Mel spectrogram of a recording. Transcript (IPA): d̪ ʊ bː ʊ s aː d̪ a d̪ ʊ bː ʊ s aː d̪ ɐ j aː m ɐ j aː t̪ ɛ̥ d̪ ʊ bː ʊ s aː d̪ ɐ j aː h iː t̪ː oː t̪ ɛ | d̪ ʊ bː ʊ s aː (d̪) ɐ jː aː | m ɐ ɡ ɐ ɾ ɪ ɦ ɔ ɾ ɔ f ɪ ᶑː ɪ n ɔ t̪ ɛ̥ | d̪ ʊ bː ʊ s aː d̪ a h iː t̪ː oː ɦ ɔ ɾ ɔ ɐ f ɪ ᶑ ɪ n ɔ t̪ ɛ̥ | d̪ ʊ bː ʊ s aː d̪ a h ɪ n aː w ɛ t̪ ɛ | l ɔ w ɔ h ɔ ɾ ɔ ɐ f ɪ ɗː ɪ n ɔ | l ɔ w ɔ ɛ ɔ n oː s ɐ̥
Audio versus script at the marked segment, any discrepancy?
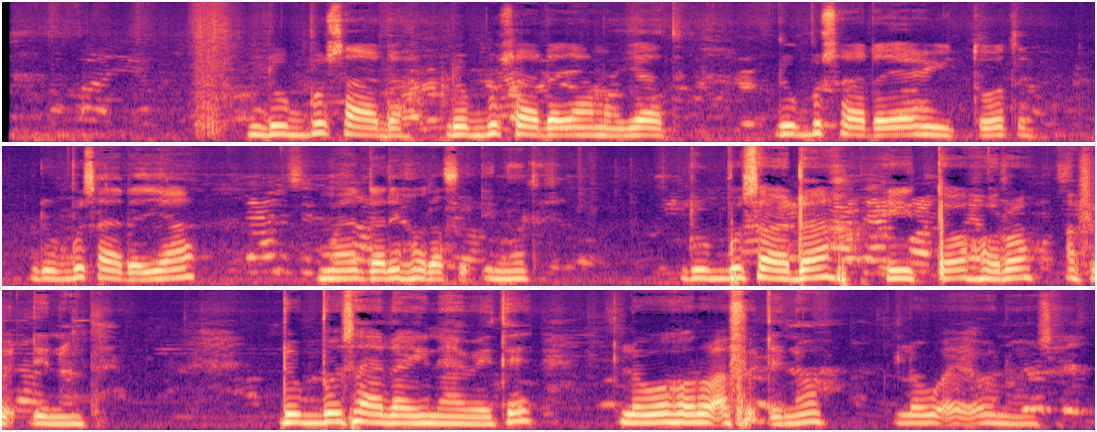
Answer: no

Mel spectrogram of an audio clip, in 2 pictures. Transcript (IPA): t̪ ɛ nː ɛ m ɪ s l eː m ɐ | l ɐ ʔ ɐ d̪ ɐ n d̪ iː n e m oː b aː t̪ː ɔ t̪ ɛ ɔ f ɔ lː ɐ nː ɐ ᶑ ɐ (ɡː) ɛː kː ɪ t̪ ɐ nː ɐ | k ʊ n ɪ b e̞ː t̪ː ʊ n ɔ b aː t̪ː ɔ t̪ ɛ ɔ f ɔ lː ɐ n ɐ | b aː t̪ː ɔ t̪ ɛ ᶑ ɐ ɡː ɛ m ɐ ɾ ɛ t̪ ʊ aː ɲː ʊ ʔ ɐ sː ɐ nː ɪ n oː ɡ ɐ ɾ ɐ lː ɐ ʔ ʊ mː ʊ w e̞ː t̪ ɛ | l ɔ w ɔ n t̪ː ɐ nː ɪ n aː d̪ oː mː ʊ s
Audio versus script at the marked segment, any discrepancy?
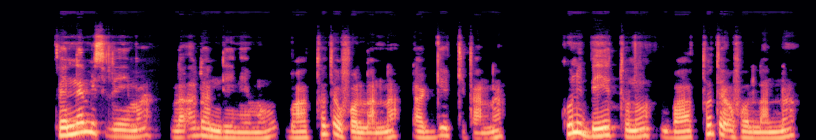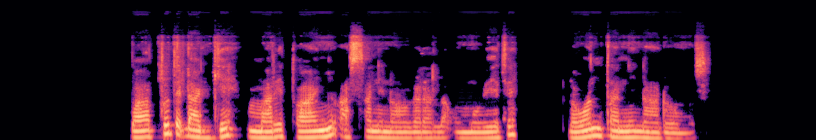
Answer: no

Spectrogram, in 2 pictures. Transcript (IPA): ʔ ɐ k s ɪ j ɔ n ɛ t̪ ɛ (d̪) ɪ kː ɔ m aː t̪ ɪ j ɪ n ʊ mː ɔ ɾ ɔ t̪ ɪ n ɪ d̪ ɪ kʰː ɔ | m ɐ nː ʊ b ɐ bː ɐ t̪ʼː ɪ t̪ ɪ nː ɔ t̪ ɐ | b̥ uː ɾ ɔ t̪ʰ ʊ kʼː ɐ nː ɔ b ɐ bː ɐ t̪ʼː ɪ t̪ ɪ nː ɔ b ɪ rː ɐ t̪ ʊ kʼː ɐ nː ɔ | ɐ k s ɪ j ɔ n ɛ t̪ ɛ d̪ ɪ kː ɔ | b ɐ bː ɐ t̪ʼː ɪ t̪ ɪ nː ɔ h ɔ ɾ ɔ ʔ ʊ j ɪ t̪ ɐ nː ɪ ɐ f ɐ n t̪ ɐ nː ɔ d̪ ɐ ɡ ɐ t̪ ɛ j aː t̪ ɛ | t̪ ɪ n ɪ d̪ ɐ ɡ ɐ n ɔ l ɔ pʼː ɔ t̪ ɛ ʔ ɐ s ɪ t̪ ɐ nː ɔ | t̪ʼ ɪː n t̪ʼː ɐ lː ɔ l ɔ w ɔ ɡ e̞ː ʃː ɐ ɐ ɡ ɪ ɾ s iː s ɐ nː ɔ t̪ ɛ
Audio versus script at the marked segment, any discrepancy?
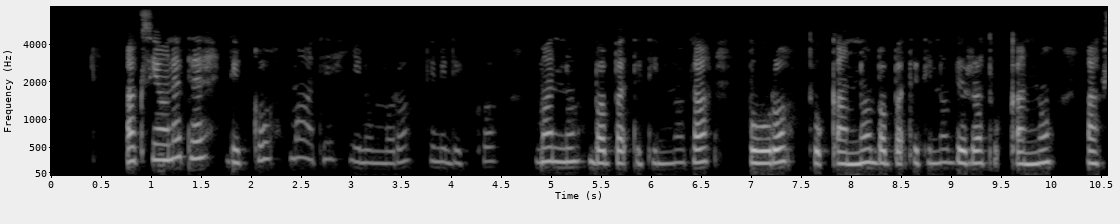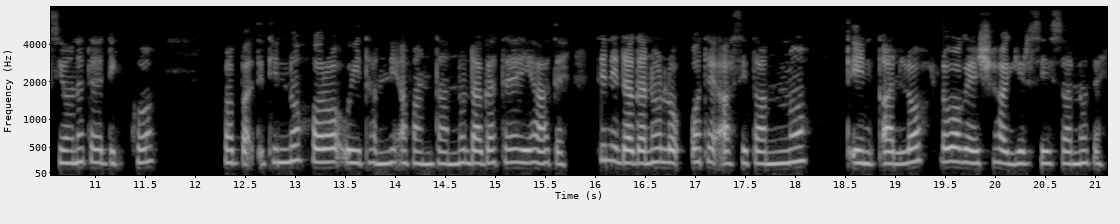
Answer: no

